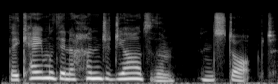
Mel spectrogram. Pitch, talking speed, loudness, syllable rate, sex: 235 Hz, 215 wpm, -14 LUFS, 5.5 syllables/s, female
